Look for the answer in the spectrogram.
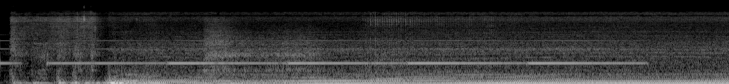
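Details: Dodge Caliber with a shake at idle in drive, no codes, motor mounts fine, after an OEM part behind the intake manifold was replaced: starter cranks briefly, engine catches and settles into a steady, even normal idle with a constant chime.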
